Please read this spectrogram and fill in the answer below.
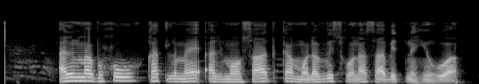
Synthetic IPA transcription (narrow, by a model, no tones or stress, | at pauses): ɐlmɐbhuːqɐt̪lmẽʔɐlmɔːsaːt̪kamʊləʋːɪzɦoːnasaːbɪt̪nɐɦĩɦuaː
